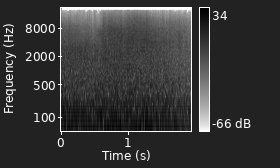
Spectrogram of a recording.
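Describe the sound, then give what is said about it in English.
A high-explosive grenade round explodes against a side door after being fired from a launcher under a rifle: a loud, dense, roaring burst of noise that fills the whole moment and eases slightly at the end. “A moment later, the HE round blew.”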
